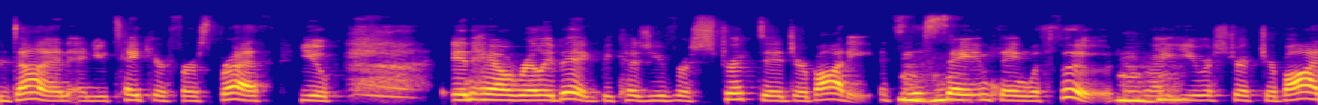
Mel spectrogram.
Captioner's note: deep inhale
